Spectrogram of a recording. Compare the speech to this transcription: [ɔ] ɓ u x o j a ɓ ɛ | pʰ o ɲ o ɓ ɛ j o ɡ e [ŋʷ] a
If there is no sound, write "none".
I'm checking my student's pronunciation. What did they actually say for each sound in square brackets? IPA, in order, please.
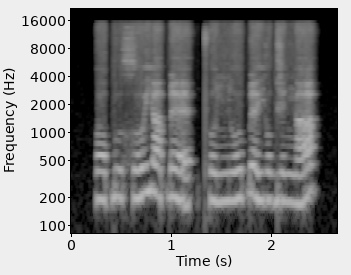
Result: ɔ, ŋ

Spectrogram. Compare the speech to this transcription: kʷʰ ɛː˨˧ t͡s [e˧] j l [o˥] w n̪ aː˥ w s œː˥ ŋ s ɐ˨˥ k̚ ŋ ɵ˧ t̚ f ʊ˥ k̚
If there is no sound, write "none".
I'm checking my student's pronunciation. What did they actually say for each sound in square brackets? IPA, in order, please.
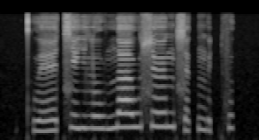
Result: e˥, o˥

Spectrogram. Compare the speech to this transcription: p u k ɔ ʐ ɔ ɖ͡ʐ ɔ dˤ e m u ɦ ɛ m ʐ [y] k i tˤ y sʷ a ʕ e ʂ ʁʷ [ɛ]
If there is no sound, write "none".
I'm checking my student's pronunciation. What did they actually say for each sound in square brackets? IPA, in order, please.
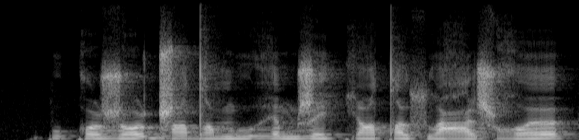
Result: e, œ

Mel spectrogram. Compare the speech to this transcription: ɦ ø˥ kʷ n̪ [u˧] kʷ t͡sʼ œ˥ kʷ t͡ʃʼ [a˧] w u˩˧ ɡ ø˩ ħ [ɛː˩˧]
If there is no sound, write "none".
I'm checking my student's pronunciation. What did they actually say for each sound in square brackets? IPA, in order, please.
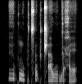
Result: u˧, a˧, ɛ˩˧

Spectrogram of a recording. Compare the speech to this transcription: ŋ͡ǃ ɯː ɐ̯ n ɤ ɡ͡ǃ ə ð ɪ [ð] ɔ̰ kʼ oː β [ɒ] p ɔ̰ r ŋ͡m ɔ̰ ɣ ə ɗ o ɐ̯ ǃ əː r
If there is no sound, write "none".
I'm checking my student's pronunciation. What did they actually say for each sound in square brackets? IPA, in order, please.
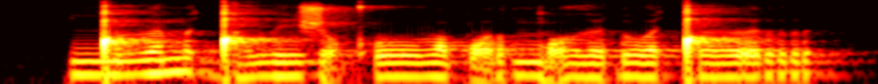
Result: ʒ, ɒ

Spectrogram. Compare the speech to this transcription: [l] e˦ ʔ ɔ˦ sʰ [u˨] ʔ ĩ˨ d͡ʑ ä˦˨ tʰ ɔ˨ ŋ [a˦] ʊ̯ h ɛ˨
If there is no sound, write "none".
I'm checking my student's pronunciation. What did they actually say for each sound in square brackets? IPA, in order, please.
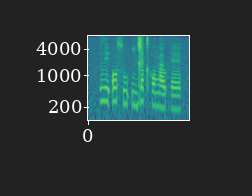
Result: l, u˨, a˨

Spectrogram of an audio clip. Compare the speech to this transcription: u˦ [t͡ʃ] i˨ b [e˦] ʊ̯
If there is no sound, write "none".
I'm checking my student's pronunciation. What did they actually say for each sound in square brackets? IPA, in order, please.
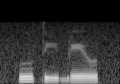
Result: t̪, e˦

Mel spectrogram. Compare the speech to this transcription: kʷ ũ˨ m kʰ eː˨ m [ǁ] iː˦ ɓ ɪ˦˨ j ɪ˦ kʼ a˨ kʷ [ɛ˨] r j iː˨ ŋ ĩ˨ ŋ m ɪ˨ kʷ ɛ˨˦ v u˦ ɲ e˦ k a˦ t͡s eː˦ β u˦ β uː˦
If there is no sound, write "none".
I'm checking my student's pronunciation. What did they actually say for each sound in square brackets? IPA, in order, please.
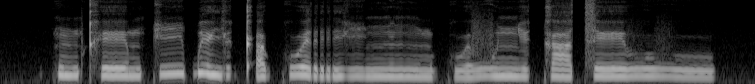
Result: k, ɛ˦˨

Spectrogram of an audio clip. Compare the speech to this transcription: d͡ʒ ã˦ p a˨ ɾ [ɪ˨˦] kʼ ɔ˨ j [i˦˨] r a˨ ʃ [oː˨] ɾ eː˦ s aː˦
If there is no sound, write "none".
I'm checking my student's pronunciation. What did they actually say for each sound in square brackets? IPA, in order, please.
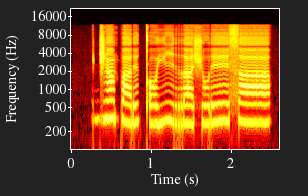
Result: ɪ˦, i˦˨, o˨

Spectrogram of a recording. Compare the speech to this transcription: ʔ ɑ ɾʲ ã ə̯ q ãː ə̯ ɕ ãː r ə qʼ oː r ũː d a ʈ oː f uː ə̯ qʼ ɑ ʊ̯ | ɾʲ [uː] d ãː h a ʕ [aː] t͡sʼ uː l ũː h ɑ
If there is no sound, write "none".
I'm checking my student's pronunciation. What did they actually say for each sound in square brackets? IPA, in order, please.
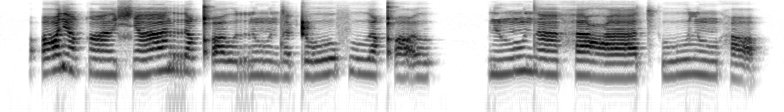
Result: ũː, aː

